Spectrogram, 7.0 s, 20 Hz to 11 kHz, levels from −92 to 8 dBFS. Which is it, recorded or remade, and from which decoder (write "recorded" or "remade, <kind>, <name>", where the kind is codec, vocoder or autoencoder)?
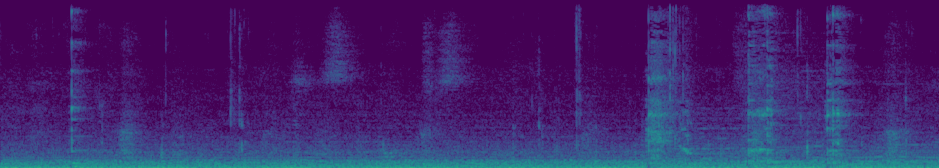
recorded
